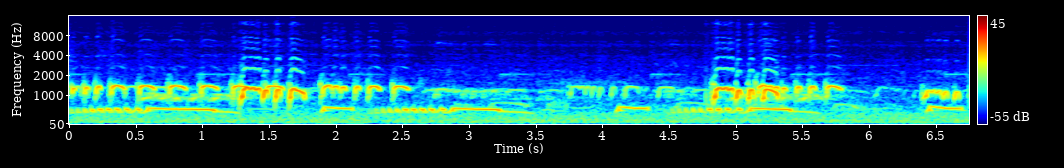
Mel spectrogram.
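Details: Group of local zebra doves in full song, a master recording to make silent birds sing. Rapid clipped coos chatter above low burbling trills ending in drawn-out notes, phrases overlapping continuously.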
